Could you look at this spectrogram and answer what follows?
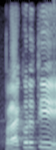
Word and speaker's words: ప్రకృతి: ప్రగురువు కావాలి కాకూడదు ఆ ప్రకృతి అన్నప్పుడు మూడు లఘువులే వికృతి ఒక్క నిమిషం వికృతి అన్నప్పుడు మూడు లఘువులే వికృతి ప్రకృతి అనకూడదు అసలు భాషపరంగా ఉచ్చారణ పరంగా తప్పు అవి లఘువులు కాబట్టి తేల్చి పలకాలి నువ్వు గురువు ఎప్పుడు అవుతుంది ఊనిక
